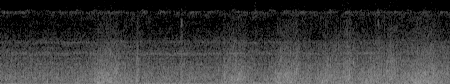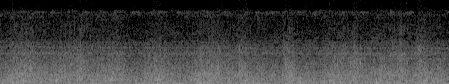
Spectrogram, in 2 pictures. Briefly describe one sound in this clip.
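Footsteps rustle through leafy undergrowth at an even pace.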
